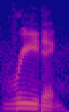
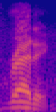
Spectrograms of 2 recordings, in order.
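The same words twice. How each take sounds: First: It sounds like the verb 'reading'. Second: It sounds unlike the verb 'reading'. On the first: This is how the locals pronounce it. The speaker calls it wrong. "they pronounce it reading" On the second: This is the proper name of the place. The speaker calls it right. "It's Reading"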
